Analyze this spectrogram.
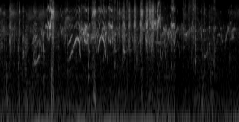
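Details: Budgies in the morning: a busy flock chatter of high squawks, quick rising and falling warbled notes and chirps overlapping continuously, with many birds calling at once.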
